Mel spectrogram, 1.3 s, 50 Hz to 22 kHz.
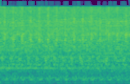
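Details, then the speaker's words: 3.6 Pentastar engine under extended warranty, fitted with an aluminium oil cooler, on a cold first-morning start: fast light ticking over the idle, steady with engine speed; suspected bank 1, a failed rocker arm. "This the one I checked out earlier with the ticky noise. Let's see if it do it now. It's first thing in the morning. Cold."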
